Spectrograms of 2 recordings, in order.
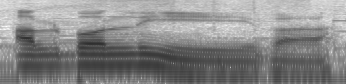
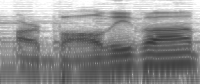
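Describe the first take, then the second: First: The word is said in an Italian-sounding way. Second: The word is said in a plain English way. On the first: "I like the Italian more" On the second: "it's probably pronounced Arboliva"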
